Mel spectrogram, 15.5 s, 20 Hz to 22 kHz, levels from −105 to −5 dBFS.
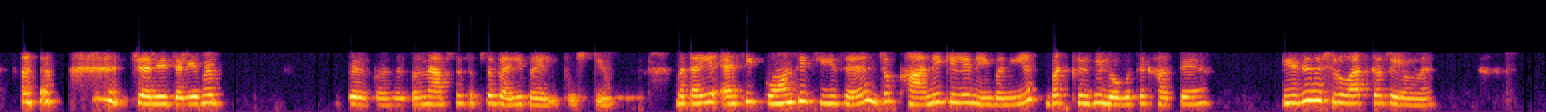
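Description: Nothing stood out as a fault on listening to this speech.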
